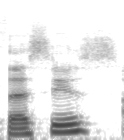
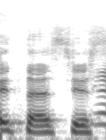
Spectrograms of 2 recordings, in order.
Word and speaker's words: Theseus: The ship of Theseus? – I'm sorry, did you just mispronounce a word that was said to you pronounced correctly previously? – Was it did I say Theseus? – Yeah, you said Theseus.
